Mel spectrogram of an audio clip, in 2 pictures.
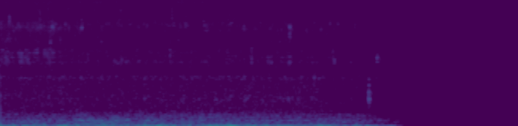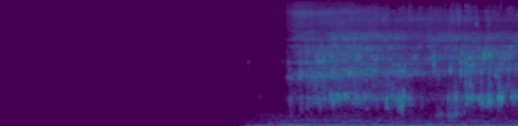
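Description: food or drink, carbonated juice fizzing

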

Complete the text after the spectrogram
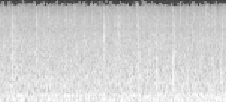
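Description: nature, light rain falling

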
